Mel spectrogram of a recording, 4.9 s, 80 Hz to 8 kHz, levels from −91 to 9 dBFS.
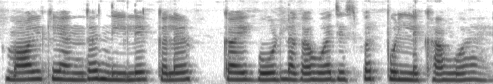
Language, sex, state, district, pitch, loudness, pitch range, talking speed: Hindi, female, Uttar Pradesh, Lucknow, 245 Hz, -16 LUFS, 235-255 Hz, 195 wpm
